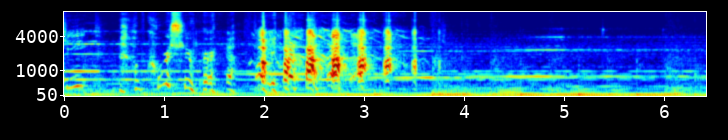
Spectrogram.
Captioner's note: laughter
